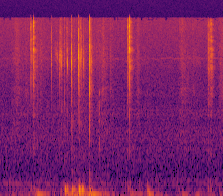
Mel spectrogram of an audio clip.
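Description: Computer keyboard keystrokes and mouse clicks: a scatter of sharp clicks, with a few louder dull thumps about a second and a half in.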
